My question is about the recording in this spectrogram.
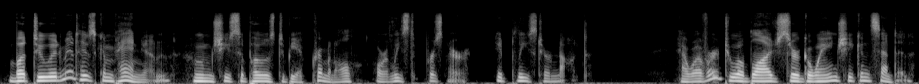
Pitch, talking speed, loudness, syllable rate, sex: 150 Hz, 185 wpm, -18 LUFS, 5.9 syllables/s, male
